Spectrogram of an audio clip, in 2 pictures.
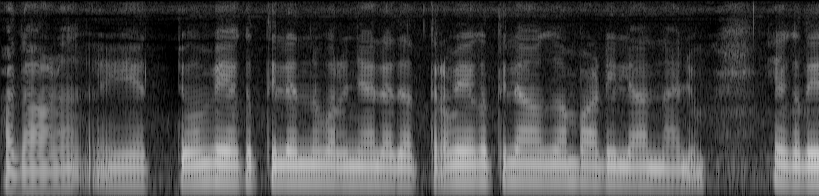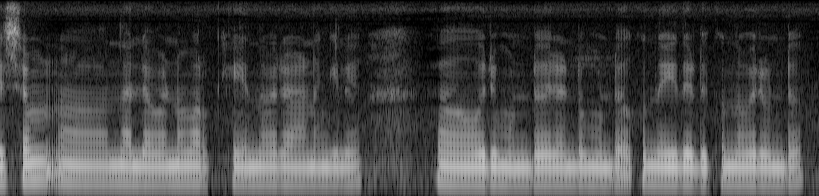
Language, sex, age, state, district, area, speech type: Malayalam, female, 45-60, Kerala, Palakkad, rural, spontaneous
